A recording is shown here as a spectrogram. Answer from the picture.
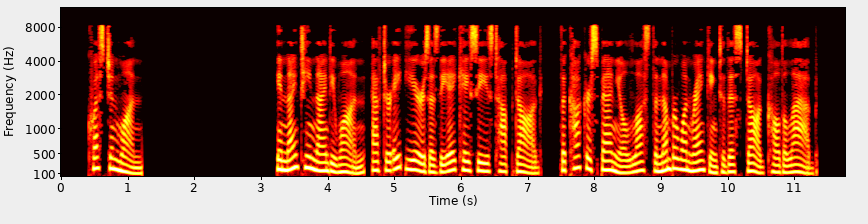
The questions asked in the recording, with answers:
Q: In 1991, after eight years as the AKC's top dog, the Cocker Spaniel lost the number one ranking to this dog called a lab.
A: The answer is a Labrador retriever.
